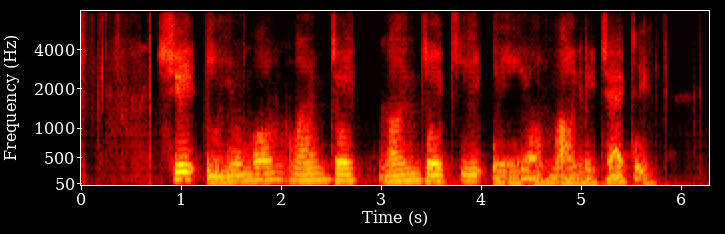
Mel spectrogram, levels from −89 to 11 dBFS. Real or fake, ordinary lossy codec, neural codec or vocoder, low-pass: fake; none; codec, 16 kHz, 1 kbps, FreqCodec, smaller model; none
